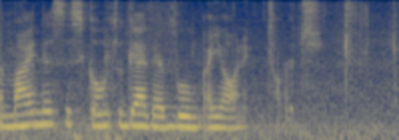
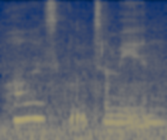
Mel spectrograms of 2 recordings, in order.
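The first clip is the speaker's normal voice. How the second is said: whispering; 7 semitones higher, 9 dB quieter, faster than usual. Real, not acted. Confused aside while studying.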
